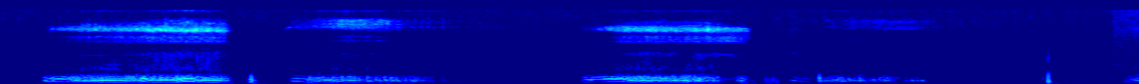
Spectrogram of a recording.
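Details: Deep, rumbling snores on both breathing in and out, with whistling nasal tones, from a sleeping dog; snoring.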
